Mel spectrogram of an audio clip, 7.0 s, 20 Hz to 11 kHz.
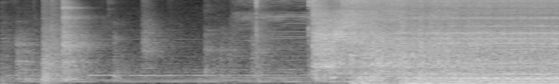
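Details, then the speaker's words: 1993 Chevy G20 van, 5.7-litre V8, brief first start after water pump replacement, no coolant yet: starter cranks, engine catches and settles into a steady even idle with no belt squeal or chirp; normal idle. "Alright, well that seemed to sound good. Sound like an old Chevy. Pretty distinct sound."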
